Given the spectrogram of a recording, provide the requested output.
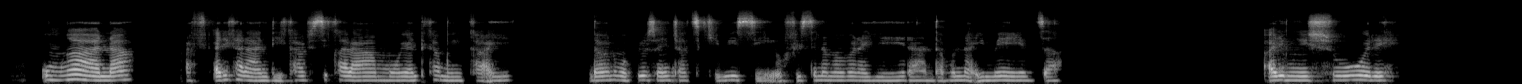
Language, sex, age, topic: Rundi, female, 25-35, education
